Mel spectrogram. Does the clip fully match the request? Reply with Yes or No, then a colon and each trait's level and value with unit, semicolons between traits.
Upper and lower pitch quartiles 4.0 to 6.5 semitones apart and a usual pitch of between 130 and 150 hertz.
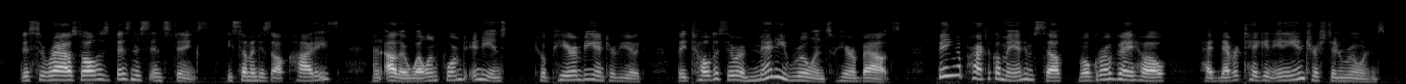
No: average, 4.5 semitones; medium, 185 Hz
